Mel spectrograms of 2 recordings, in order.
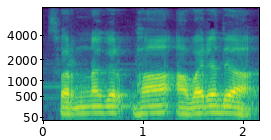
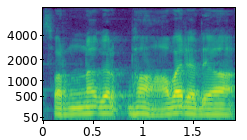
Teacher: മനസ്സുകൊണ്ട് ധരിക്കുക അത് മുറിച്ചു വായിക്കാൻ ഉള്ളതല്ല അപ്പൊ സ്വർണ്ണഗർഭ അവരത അങ്ങനെ വായിക്കരുത് സ്വർണ്ണഗർഭ അവരത എന്ന് ഒന്നിച്ചിട്ട് വായിക്കണം അവിടെ മുറിക്കേണ്ടതില്ല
